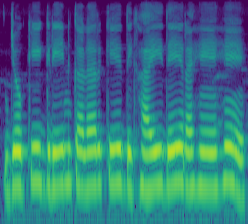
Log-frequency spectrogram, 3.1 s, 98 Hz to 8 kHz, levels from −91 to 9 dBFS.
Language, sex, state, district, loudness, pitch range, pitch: Hindi, female, Madhya Pradesh, Bhopal, -11 LUFS, 200-215 Hz, 205 Hz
